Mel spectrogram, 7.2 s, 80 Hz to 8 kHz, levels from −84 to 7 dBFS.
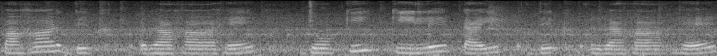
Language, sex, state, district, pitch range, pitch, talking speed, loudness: Hindi, female, Madhya Pradesh, Dhar, 180-220 Hz, 190 Hz, 90 wpm, -17 LUFS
